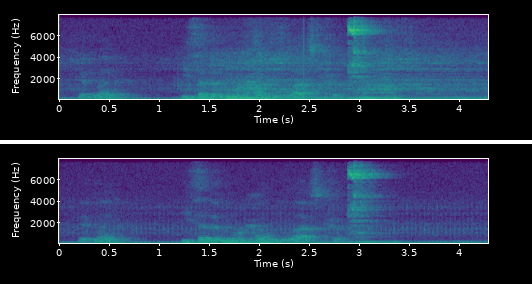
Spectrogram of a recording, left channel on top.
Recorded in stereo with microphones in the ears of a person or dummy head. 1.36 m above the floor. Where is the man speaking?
5° right (ahead or behind), 3 m; by 2.8 s 35° left (ahead or behind), 2.5 m.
